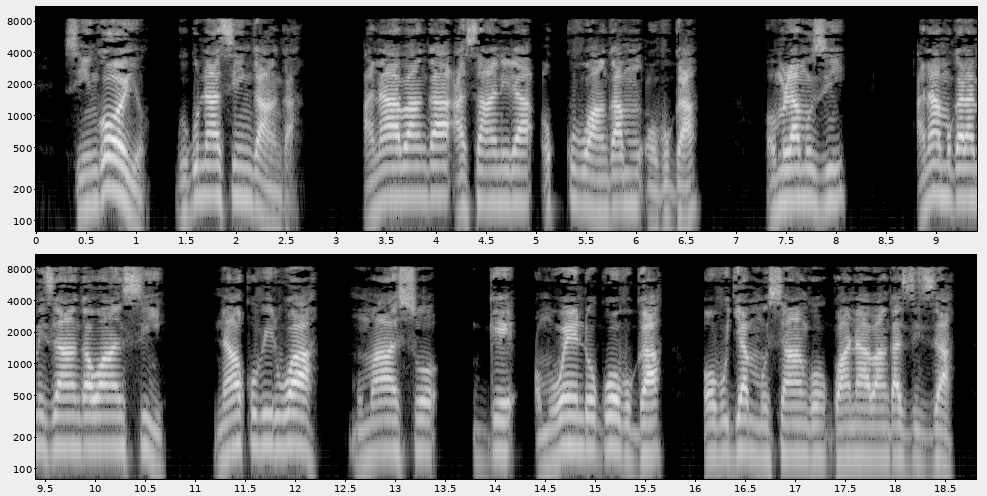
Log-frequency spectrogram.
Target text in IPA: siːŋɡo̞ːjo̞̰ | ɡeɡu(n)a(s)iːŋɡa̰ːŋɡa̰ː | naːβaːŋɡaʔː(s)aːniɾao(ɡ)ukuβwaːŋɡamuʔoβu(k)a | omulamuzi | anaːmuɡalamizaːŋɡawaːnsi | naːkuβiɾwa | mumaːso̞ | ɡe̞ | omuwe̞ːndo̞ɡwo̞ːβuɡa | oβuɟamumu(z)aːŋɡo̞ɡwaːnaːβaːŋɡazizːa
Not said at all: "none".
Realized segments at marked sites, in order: n, s, s, k, ɡ, s

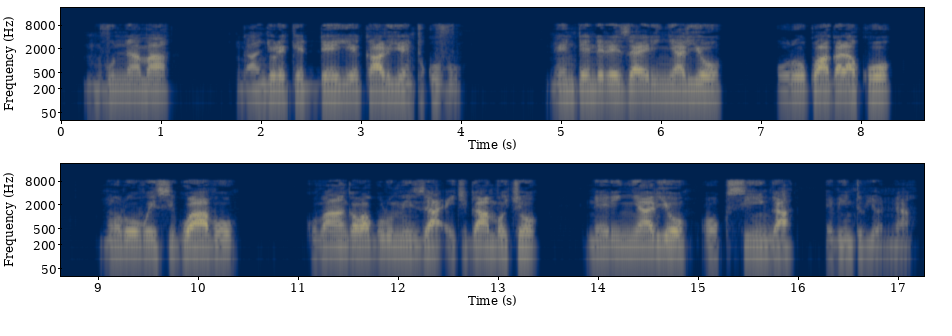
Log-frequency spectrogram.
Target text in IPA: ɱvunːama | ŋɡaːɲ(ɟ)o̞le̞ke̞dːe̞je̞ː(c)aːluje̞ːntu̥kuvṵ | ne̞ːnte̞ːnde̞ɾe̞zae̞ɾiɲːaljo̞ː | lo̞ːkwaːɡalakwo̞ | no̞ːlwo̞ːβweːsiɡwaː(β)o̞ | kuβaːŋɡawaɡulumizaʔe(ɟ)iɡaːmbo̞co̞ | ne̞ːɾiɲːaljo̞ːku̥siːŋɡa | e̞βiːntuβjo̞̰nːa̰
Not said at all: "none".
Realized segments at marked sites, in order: ɟ, k, β, c

